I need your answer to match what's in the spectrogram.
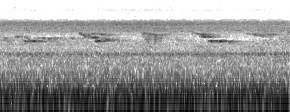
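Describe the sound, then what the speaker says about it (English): Cicadas make a continuous high-pitched drone, humming steadily in the distance, with faint bird chirps layered over it and no voices. "They're kind of quiet. They look loud. Cicadas are back."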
